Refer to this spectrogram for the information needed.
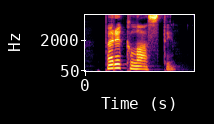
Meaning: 1. to translate, to interpret 2. to shift (onto)
- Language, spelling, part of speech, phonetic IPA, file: Ukrainian, перекласти, verb, [pereˈkɫaste], Uk-перекласти.ogg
